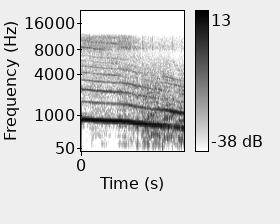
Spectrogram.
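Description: A person's long, high-pitched celebratory whoop: one held cry that slowly falls in pitch and drops away at the end.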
